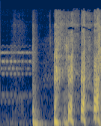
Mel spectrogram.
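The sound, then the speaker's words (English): A phone ringer sounds for about half a second as a steady electronic multi-tone ring, then stops. A voice talks afterward. “Turn that ringer off, man.”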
